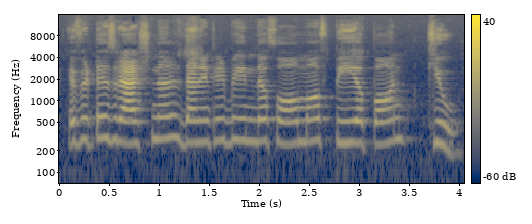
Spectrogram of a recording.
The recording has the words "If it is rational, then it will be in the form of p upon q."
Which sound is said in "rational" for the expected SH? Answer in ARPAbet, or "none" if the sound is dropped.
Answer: SH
